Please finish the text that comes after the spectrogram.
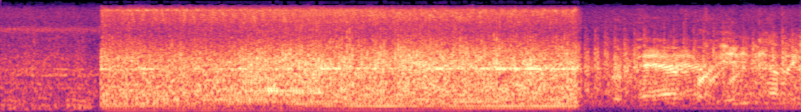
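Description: A helicopter approaching a loading bay, its rotor and engine roar rising suddenly and loudly for a couple of seconds before cutting away, with speech around it.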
